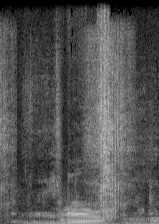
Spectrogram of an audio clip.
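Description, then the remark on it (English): A huge beast with sharp, curved claws, slowly advancing on its prey, lets out a deep, rumbling growl that swells into a loud roar before trailing off, with low grumbling continuing afterward. No one speaks. “The animal was slowly advancing, growling with pleasure on seeing his coveted prey so near to him”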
